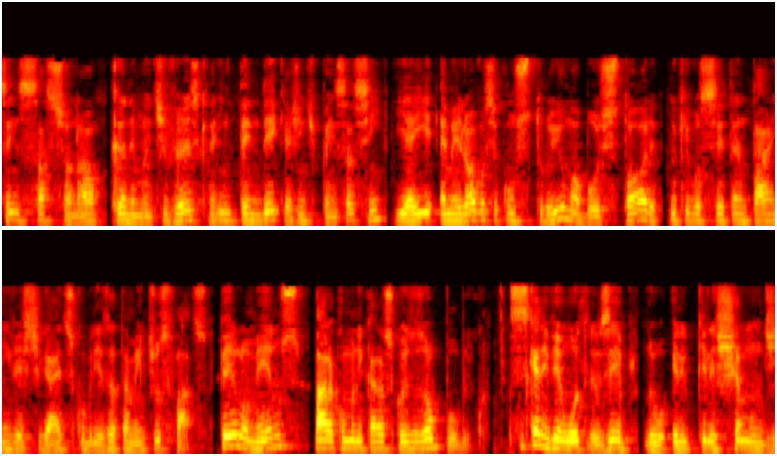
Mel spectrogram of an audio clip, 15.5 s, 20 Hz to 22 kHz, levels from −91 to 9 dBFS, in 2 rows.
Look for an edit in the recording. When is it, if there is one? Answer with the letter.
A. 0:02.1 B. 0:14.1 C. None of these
C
